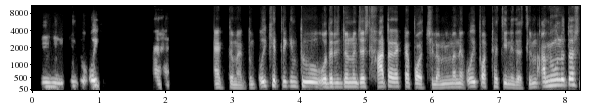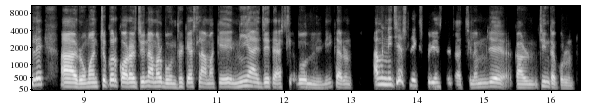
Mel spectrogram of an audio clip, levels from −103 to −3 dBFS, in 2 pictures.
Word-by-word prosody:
হু, 160 - -3
হু। - - -3 0.2
কিন্তু 350 +1 -13
ঐ - - +8 0.9
হ্যাঁ, - - -7
হ্যাঁ - - -19 0.7
একদম, 120 +2 -9
একদম 120 +4 -14
ওই 170 - +3
ক্ষেত্রে 195 -3 -2
কিন্তু 170 -1 -7 0.3
ওদের 155 0 +1
জন্য 160 0 0
জাস্ট 160 0 0
হাঁটার 165 +1 +2
একটা 160 0 -4
পথ 140 - +2
ছিল। 125 - -10
আমি 130 +2 -6
মানে 140 0 -4
ওই 165 - +2
পথটা 155 0 -4
চিনে 130 -4 -5
যাচ্ছিলাম। 135 +5 -8
আমি 175 - 0
মূলত 215 +1 +2
আসলে 220 +2 +3 0.4
আ - - +12 0.2
রোমাঞ্চকর 160 +8 +3
করার 160 0 +8
জন্য, 170 +1 +2
আমার 170 0 +4
বন্ধুকে 140 +3 -1
আসলে 155 - -4
আমাকে 140 +2 -5 0.2
নিয়ে 185 +3 +1
আয় 155 - -2
যেতে 160 0 +1
আসলে 140 - -16
বলিনি 130 -2 -2
কারণ, 130 0 0 0.4
আমি 245 - +4
নিজে 235 +10 0
আসলে 410 - -5
এক্সপেরিয়েন্স 155 - -5
টা 145 - -12
চাচ্ছিলাম, 130 +3 -7 0.2
যে 165 - +3 0.3
কারন 125 -1 +1 0.2
চিন্তা 175 -2 0
করুন 105 -2 -7
155 Hz, 185 wpm, -22 LUFS, 135-170 Hz, 0.9 s, আ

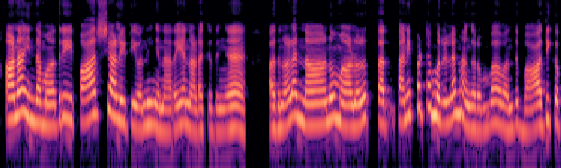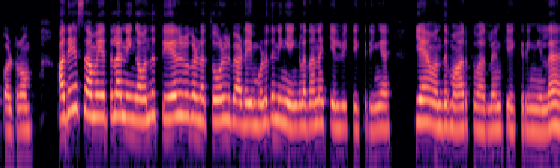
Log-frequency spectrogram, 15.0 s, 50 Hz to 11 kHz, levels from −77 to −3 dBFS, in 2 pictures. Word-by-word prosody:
ஆனா 275 +4 +7
இந்த 225 -2 +1
மாதிரி 240 +7 0 0.2
பார்சியாலிட்டி 255 - +2
வந்து 195 +3 0
இங்க 190 -3 -1
நெறையா 185 +6 -1
நடக்குதுங்க. 170 0 -4 0.6
அதனால, 190 +6 0 0.2
நானும் 210 +5 +2
மாணவர்களும் 195 +6 +1
த - - +5 0.2
தனிப்பட்ட 280 +10 -1
முறைல 235 +1 +2
நாங்க 190 -6 0
ரொம்ப 180 +5 -5 0.2
வந்து 175 +4 -4
பாதிக்கப்படுறோம். 180 -3 -2 0.4
அதே 305 +6 +2
சமயத்துல 265 -1 +3
நீங்க 245 -2 +1
வந்து 265 +4 -1
தேர்வுகள்ல 255 -1 +2
தோல்வி 235 0 +1
அடையும் 205 -1 0
பொழுது, 215 +4 -1
நீங்க 215 -3 +2
எங்களதான 200 +2 -2
கேள்வி 185 -1 -3
கேக்குறீங்க? 180 +1 -6 0.5
ஏன் 225 -1 +1
வந்து 195 0 -1
மார்க் 180 +1 -2
வரலன்னு 175 +1 -4
கேக்குறீங்கள? 170 0 -4
205 Hz, 140 wpm, -21 LUFS, 180-245 Hz, 0.6 s, ஆனா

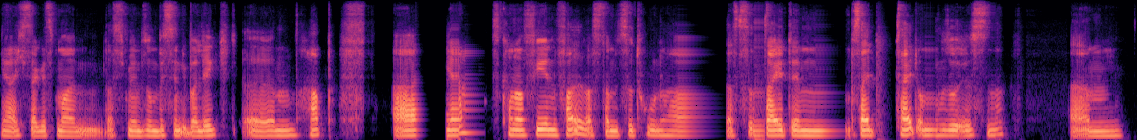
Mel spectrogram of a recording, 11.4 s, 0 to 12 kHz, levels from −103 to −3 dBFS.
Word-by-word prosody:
ja, 115 -2 0
ich 120 +1 -5
sage 110 - -1
jetzt 120 - -7
mal, 110 -2 +1 0.2
dass - - -8
ich - - -20
mir 115 -1 +2
so 120 - -1
'n 115 - +3
bisschen 120 0 -1
überlegt 120 +3 -1
t - - -14
ähm, 120 +2 0
habe. 130 +1 -2 0.6
Äh, 125 0 +5 0.3
ja, 185 +9 +1
es - - -15
kann 130 - +1
auf 125 0 +3
jeden 135 -1 +5
Fall 130 +4 +3
was - - -2
damit 115 0 0
zu 120 +1 -2
tun 120 0 -3
haben, 115 -1 -5 0.2
dass 120 - -5
seit 120 +1 +3
dem 115 -1 +1
seit 125 -1 +3
Zeit 130 - +3
um 125 0 -1
so 125 0 +3
ist, 120 +2 -3
ne? 135 +4 -5 0.7
Ähm, 110 +1 -1
120 Hz, 195 wpm, -25 LUFS, 115-125 Hz, 0.7 s, Äh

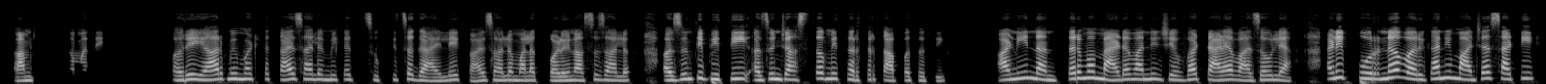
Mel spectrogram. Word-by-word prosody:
आमच्यातामध्ये. 180 -1 -6 0.8
"अरे 225 +4 +2
यार," 220 +3 +2
मी 255 - +1
म्हटलं, 250 0 -3
"काय 225 +3 0
झालं? 235 -1 -2
मी 215 0 -4
काय 230 - -8 0.2
चुकीचं 215 +2 -7
गायले? 180 +3 -2
काय 170 +2 -5
झालं," 200 0 -2
मला 190 0 -2 0.2
कळेनासं 185 +4 -1
झालं. 195 -3 -3 0.4
अजून 195 +6 +1
ती 290 - +5
भीती 255 +2 +3
अजून 250 +5 +1
जास्त 220 +3 0
मी 260 0 +1
थर-थर 220 +1 -4
कापत 185 0 -3
होती. 170 -1 -12 0.6
आणि 250 +7 +3
नंतर 250 -1 +2
मग 300 +1 +2
मॅडमानी 235 +2 +1
जेव्हा 215 +1 -1
टाळ्या 205 +3 +3
वाजवल्या 200 +1 -2 0.4
आणि 295 +4 +9 0.2
पूर्ण 260 0 +2
वर्गाने 265 +2 +2
माझ्यासाठी 260 +4 +1
220 Hz, 140 wpm, -22 LUFS, 195-250 Hz, 0.8 s, आणि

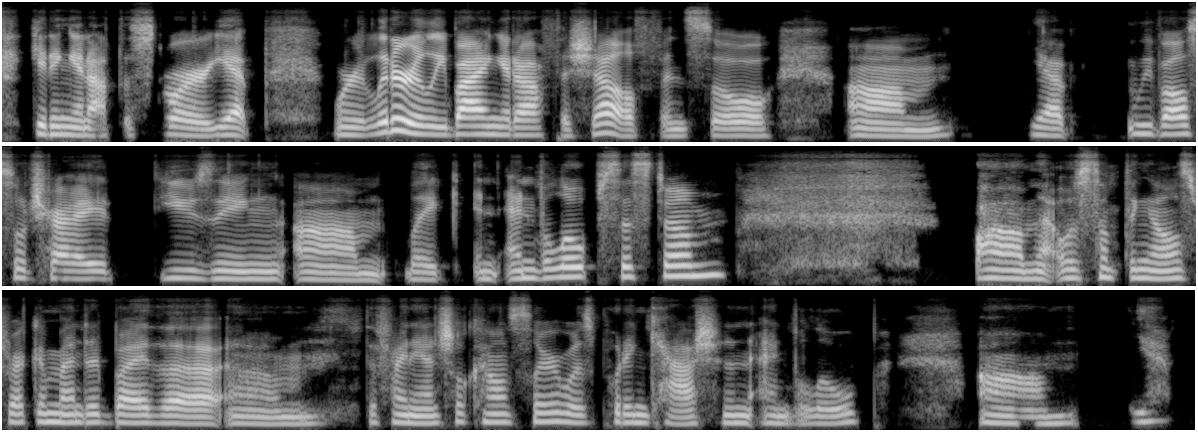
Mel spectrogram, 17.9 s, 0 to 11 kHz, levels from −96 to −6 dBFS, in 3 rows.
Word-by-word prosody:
getting 190 -3 +3
it 170 - +5
off - - +2
the - - -13
store, 170 -5 +3
yep. 175 +1 +3 0.4
We're 180 -1 -1
literally 220 -5 +8
buying 195 0 +8
it 180 - +3
off 175 0 +2
the - - -8
shelf. 210 -4 +3
And 155 +1 -7
so, 160 -1 -1 0.4
um, 155 -1 +1 0.4
yep. 170 -4 -2 0.3
We've 205 -1 -6
also 200 +1 +2
tried 180 -2 +2 0.2
using, 180 -2 -3
um, 155 -3 -1
like, 165 -2 -6
an 175 0 -7
envelope 200 +5 0
system 245 +3 0 1.2
um, 195 -2 +3
that 175 - -2
was 200 0 0
something 200 -2 -3
else 185 +2 0
recommended 195 -2 -2
by 180 -1 +2
the, 170 -3 +2
um, 160 0 -6 0.2
the 190 - -10
financial 180 +1 -1
counselor, 200 +1 -4
was 185 -2 -4
putting 185 -1 -5
cash 160 +1 0
in 180 - -4
an 175 - -3
envelope. 170 +3 -7 0.5
Um, 170 -1 -3 0.3
yeah 210 +2 -8
180 Hz, 155 wpm, -25 LUFS, 170-195 Hz, 1.2 s, literally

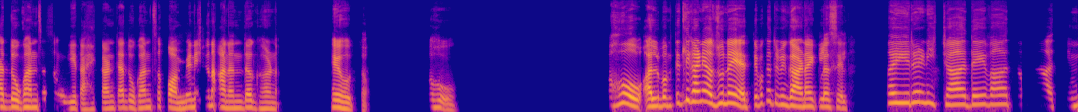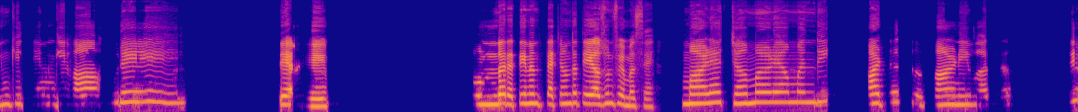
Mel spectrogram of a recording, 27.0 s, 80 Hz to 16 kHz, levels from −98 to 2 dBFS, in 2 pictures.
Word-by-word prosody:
या - - +3
दोघांचं 195 +1 0
संगीत 170 -5 -10
आहे. 145 +1 -6
कारण 165 +1 -2
त्या 180 +1 0
दोघांचं 185 +3 -5
कॉम्बिनेशन 190 +6 -2
आनंदघण 175 -3 -2 0.7
हे 195 - +4
होतं. 165 -5 -2 0.8
हो. 180 - -8 2.0
हो, 260 -3 +5
अल्बम. 220 +2 +3
तिथली 300 +6 -2
गाणी 345 0 +7
अजूनही 295 -1 +5
आहेत, 205 -4 +6
ते 245 - -3
बघा 280 +7 -8
तुम्ही 255 -3 -4
गाणं 215 -3 +6
ऐकलं 205 0 0
असेल, 190 -4 -7 0.6
ऐरणीच्या 305 -5 +1
देवा 260 +1 -2
तुला 260 +4 -14
ठिणगी 240 +6 -9
ठिणगी 265 +1 -16
वाहू 265 +4 -3
दे. 330 -2 -4 1.2
ते 260 0 +7
आहे. 215 -3 +3 1.9
सुंदर 265 +2 +4
आहे. 260 - +5
ते 285 0 +3
न 290 0 +2
त्याच्यानंतर 285 +3 0
ते 280 -1 +5
अजून 275 +2 +4
फेमस 225 -6 -2
आहे. 205 -1 -8 0.4
माळ्याच्या 290 0 +1
मळ्यामंदी 325 +1 -2 0.5
पाटाचं 295 -2 -2
पानी 255 +1 0
जातं. 250 +2 -13 0.8
ती 375 - -4
260 Hz, 105 wpm, -22 LUFS, 210-295 Hz, 2.0 s, गाणी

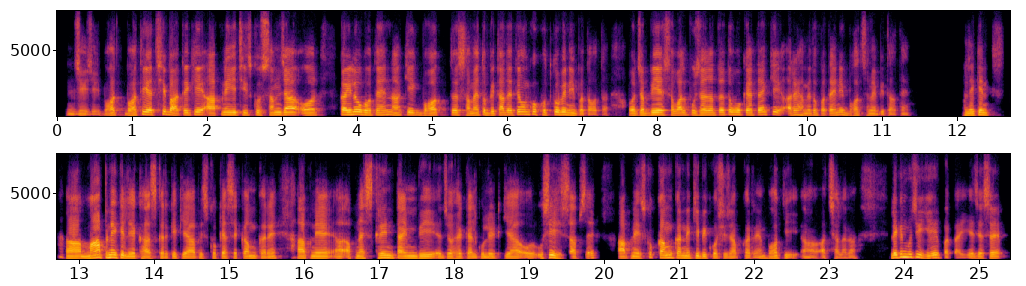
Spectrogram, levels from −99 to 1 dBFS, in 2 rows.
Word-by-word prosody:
जी, 105 0 -6
जी। 90 -2 -11
बहुत, 145 - -2
बहुत 140 +3 0
ही 180 - +6
अच्छी 165 +4 +3
बात 170 - +3
है 150 - +3
कि 165 +3 +1
आपने 135 +4 +1
ये 155 - +4
चीज़ 150 -2 -5
को 150 - -2
समझा। 155 +3 +3
और 145 0 +1 0.3
कई 165 0 +6
लोग 180 0 +5
होते 150 0 +2
हैं 150 - -1
ना 140 -5 -1
कि 155 0 +1
बहुत 140 +3 -1 0.2
समय 140 -1 -1
तो 155 - -1
बिता 140 +1 +1
देते 155 +3 +1
हैं, 185 - +3
उनको 180 +1 +1
ख़ुद 160 -1 -3
को 170 - +3
भी 165 - +3
नहीं 145 - 0
पता - - -3
होता, 90 - -9 0.3
और 125 +1 +1
जब 140 -2 +1
भी 155 +3 +4
ये 155 - +7
सवाल 140 -1 0
पूछा 145 0 +2
जाता 150 +1 +2
है 160 - +2
तो 170 - 0
वो 160 -1 +1
कहते 150 +2 +2
हैं 170 - 0
कि, 180 +2 -1
"अरे, 155 +3 -1
हमें 130 -3 -3
तो 150 - -2
पता 130 -1 -3
ही 135 - -2
नहीं, 160 -2 -3
बहुत 135 +3 -6
समय 120 -3 -5
बिताते 90 -4 -9
हैं"। 80 - -15 0.7
लेकिन 135 +3 +2 0.4
अ, 135 0 +6
मापने 175 +7 +6
के 160 -1 +2
लिए 125 -1 +2
ख़ास 110 -1 -1
करके 115 +2 -3
कि 125 - -5
आप 115 - -3
इसको 120 +1 -6
कैसे 125 +1 -3
कम 125 +2 -1
करें, 115 +3 -2 0.3
आपने 130 0 +3
अ, - - -6
अपना 130 +1 -1
स्क्रीन 155 0 +2
टाइम 135 0 +3
भी 135 -1 +3 0.2
जो 120 +3 -2
है 120 +1 -2
कैलकुलेट 115 0 -3
किया 115 0 -1
और 115 - -2
उसी 175 +6 +4
हिसाब 120 -4 -1
से - - -3 0.3
आपने 120 +1 +2
इसको 120 +10 -5
कम 160 +1 +3
करने 150 -3 +1
की 145 +2 -1
भी 130 0 0
कोशिश 115 -1 -4
आप 100 - -4
कर 105 - -3
रहे 90 - -6
हैं, 130 - -6
बहुत 140 +1 -3
ही 110 -5 -4
अ, - - -10 0.2
अच्छा - - -6
लगा। - - -9 0.5
लेकिन 170 +6 +5
मुझे 200 -1 +3
ये 155 +3 0
बताइए, 90 +6 -5
जैसे 125 +2 -1
140 Hz, 250 wpm, -19 LUFS, 120-155 Hz, 0.7 s, ये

